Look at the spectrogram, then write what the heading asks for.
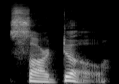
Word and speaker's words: Sardo: Mary Beth then reveal sardo no M Accent on the dough if you ever get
